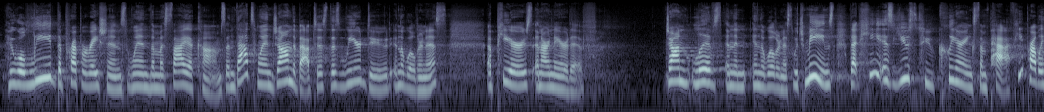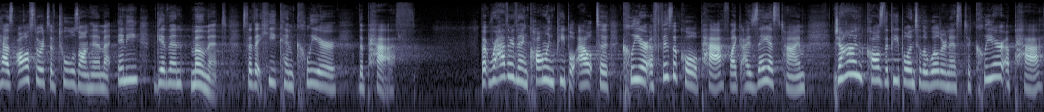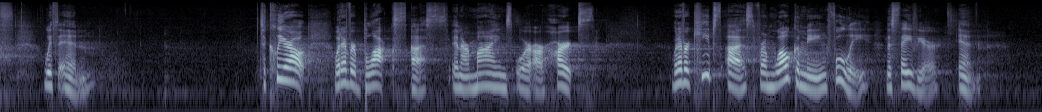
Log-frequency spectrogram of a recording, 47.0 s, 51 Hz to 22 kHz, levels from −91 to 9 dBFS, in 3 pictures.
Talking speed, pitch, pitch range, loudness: 140 wpm, 230 Hz, 205-275 Hz, -23 LUFS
